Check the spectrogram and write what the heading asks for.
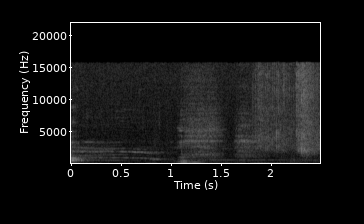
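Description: A person's drawn-out wailing cry ending in a sharp falling pitch, followed by a few short, fainter whimpering sounds.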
